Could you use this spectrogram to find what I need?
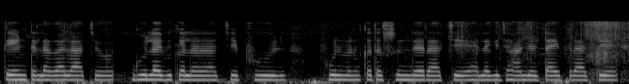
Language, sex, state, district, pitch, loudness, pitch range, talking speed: Halbi, female, Chhattisgarh, Bastar, 210 Hz, -34 LUFS, 205-215 Hz, 150 wpm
